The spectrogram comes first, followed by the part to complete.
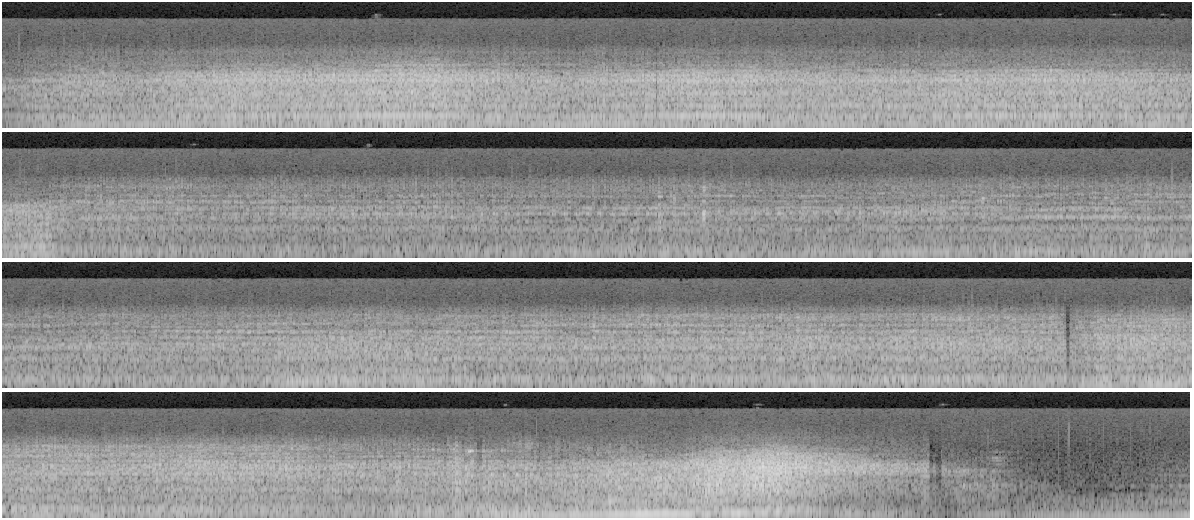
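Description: Ambulance van's engine running as it drives, a steady drone that is loudest for the first eight seconds and quieter in the middle. Near the end the engine revs up in a rising pitch, the loudest moment.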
